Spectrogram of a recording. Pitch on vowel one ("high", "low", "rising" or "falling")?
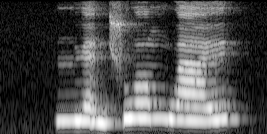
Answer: low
